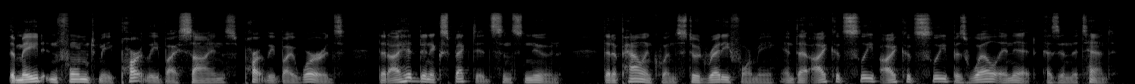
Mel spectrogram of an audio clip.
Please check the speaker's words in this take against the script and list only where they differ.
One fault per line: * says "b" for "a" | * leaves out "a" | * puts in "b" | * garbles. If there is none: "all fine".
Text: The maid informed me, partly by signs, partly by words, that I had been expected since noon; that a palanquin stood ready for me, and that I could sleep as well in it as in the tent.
* puts in "I could sleep"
